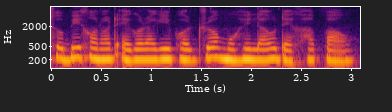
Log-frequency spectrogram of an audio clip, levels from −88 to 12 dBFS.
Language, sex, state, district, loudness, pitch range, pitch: Assamese, female, Assam, Kamrup Metropolitan, -12 LUFS, 200-215 Hz, 205 Hz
